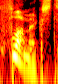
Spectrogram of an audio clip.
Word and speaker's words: flummoxed: So it's he's overpronouncing the ox part a little bit, but it's just flummoxed.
